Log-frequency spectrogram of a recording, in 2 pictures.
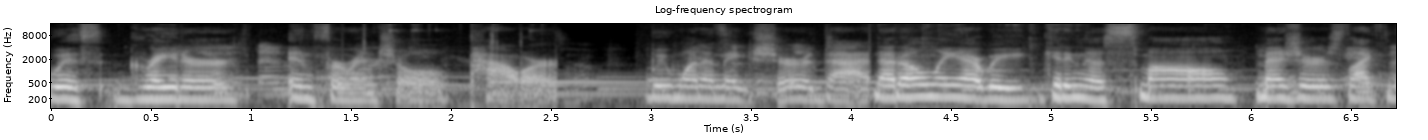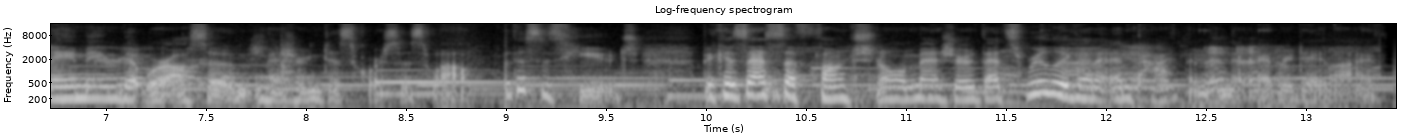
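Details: Adult speaker; normal speech.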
